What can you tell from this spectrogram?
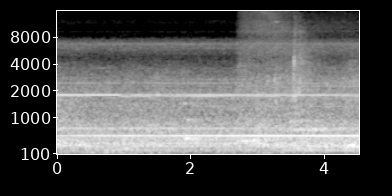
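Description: Osaka Metro Sakaisuji Line subway train giving a steady rushing noise with a faint constant whine. A high hiss joins it about three seconds in.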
